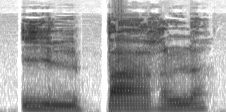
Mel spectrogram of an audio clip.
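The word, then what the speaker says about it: ils parlent: And the last one, so even if you've got this ent, well, don't hate me, but you won't pronounce these letters, okay? You have to write them for the plural form, but you don't pronounce them, so you get il parle, elle parle.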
